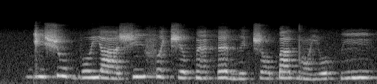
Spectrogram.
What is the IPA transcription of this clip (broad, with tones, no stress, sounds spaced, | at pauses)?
ɡ i˧ ʃ o˦˨ b o˧ j aː˨ ʃ i˦ f ə˦ t͡ʃ ə˧ p ɛ̃˧ h ɛ˦˨ n ɨ˧ t͡ʃ ɔ˧ ɓ a˦ d ɔ̃˨ j o˦˨ p ĩ˦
